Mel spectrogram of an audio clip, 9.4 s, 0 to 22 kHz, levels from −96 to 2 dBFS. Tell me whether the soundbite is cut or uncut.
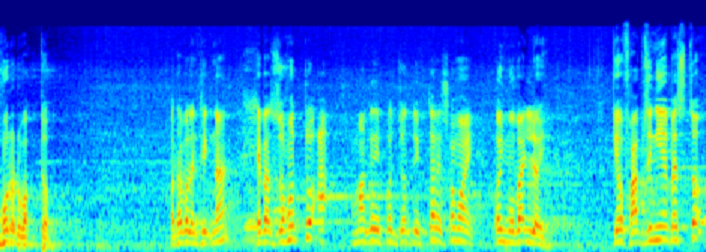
uncut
